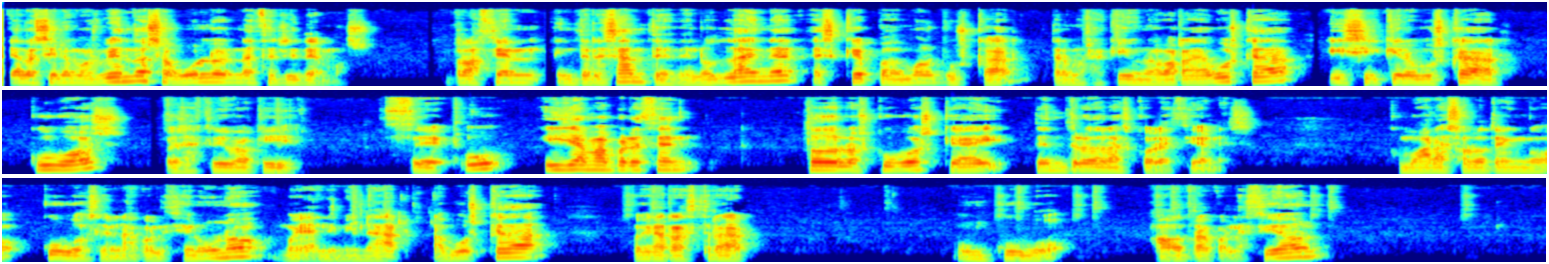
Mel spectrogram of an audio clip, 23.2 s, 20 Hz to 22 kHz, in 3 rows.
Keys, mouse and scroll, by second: 5.5 click, 17.3 BackSpace, 17.6 BackSpace, 20.5 click, 20.8 click, 22.0 click, 22.8 click.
